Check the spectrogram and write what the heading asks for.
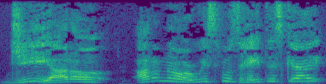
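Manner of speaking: high-pitched sarcastic puzzlement; mock cluelessness. Reviewer plays a confused viewer, high mock cluelessness. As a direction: play dumb, voice pitched well up.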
